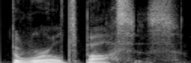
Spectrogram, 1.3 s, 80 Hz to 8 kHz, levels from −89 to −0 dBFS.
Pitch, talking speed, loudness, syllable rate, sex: 120 Hz, 140 wpm, -17 LUFS, 3.9 syllables/s, male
